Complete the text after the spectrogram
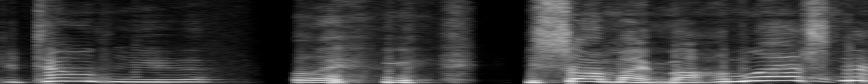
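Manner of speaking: very high squeaking voice that cracks and breaks. Describing a clip from a show, acting out a guy's line with a cracking voice. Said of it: "he's make his voice cracked".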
